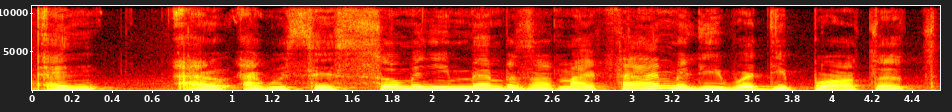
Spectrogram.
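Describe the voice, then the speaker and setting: Noticeable background noise sits behind a woman speaking at a very slow pace. Her pitch is medium. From Belgium. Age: 90s. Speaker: Holocaust survivor. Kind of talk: oral history interview. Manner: halting, many repetitions.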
